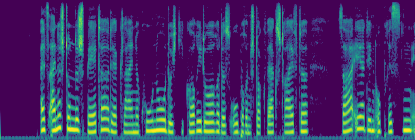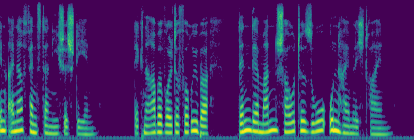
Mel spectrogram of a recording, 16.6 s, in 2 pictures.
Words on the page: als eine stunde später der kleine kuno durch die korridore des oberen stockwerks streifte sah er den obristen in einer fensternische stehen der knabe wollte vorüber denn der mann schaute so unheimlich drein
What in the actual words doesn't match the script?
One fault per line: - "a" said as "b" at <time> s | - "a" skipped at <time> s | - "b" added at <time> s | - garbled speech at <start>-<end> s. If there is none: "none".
none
